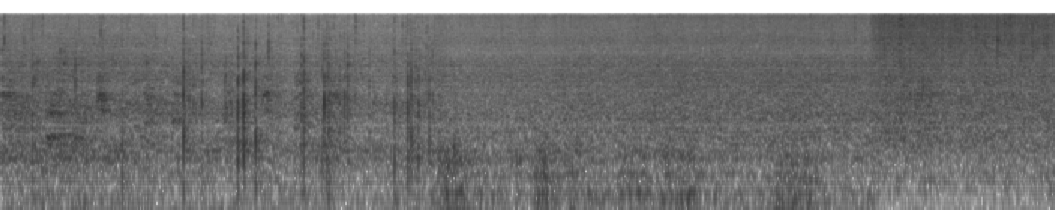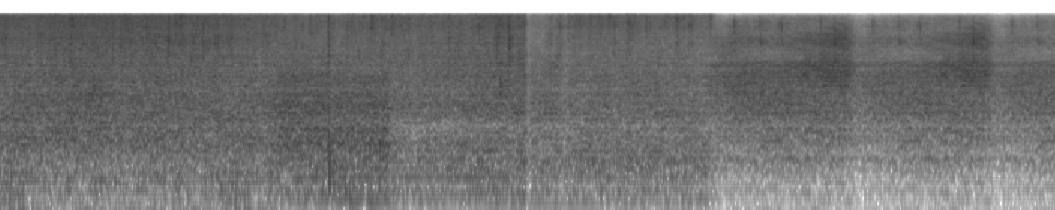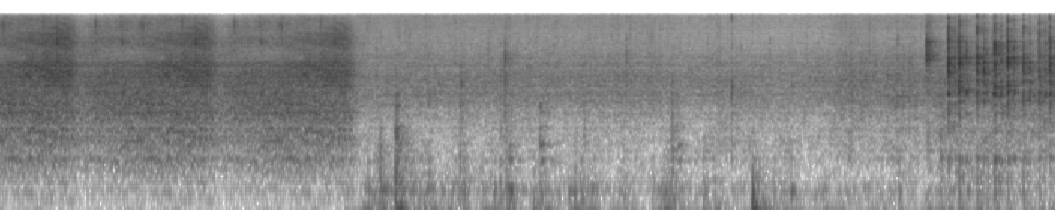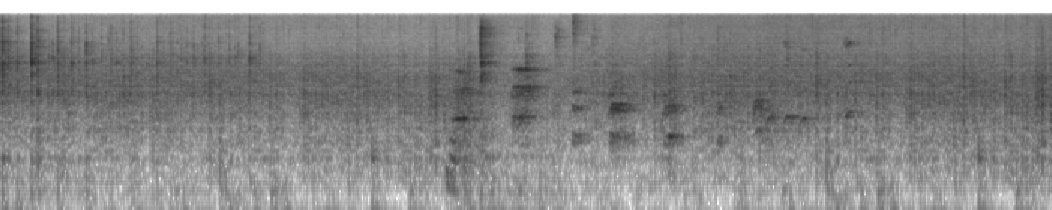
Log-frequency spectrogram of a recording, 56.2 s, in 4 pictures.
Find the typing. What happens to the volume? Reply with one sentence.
The loudness of the typing goes down.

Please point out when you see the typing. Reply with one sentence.
You can hear the typing from 40.5 to 45.7 s.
